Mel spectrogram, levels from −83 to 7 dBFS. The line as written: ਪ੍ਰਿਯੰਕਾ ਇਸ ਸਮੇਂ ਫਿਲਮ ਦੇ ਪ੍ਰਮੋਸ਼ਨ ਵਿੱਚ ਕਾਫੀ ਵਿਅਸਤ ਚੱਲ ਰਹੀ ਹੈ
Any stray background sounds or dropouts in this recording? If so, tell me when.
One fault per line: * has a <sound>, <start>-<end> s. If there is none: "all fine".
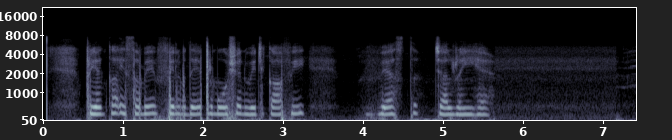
all fine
